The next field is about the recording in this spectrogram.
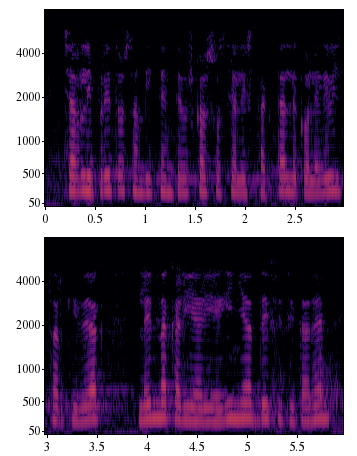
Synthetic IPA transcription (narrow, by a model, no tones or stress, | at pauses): t͡ʃaɾlipɾet̪o̞sambiθe̞nt̪e̞ewskalso̞sialist̪akt̪ald̪e̞ko̞le̞ɣ̞e̞β̞ilt͡saɾkið̞e̞ak | le̞ːnd̪akaɾiaɾie̞ɣ̞iɲad̪e̞fisit̪aɾe̞n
